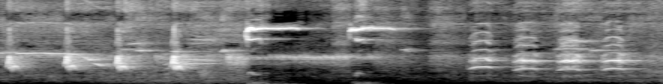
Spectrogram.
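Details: Snowy-browed flycatcher singing in lively full-repertoire style, used to stimulate singing: a row of short chirps, a pause with thin high notes, then another quick, even series of bright chirps.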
